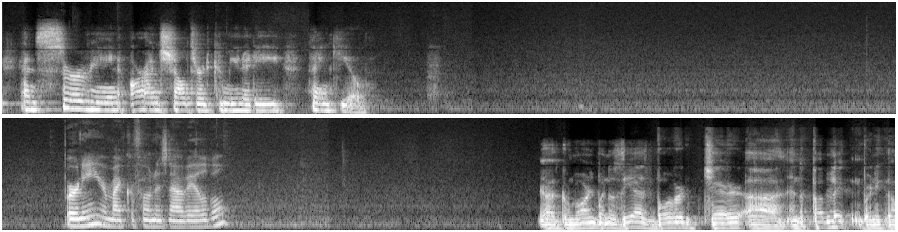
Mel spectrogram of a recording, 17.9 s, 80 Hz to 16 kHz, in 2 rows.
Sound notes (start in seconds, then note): 15.0 foreign language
